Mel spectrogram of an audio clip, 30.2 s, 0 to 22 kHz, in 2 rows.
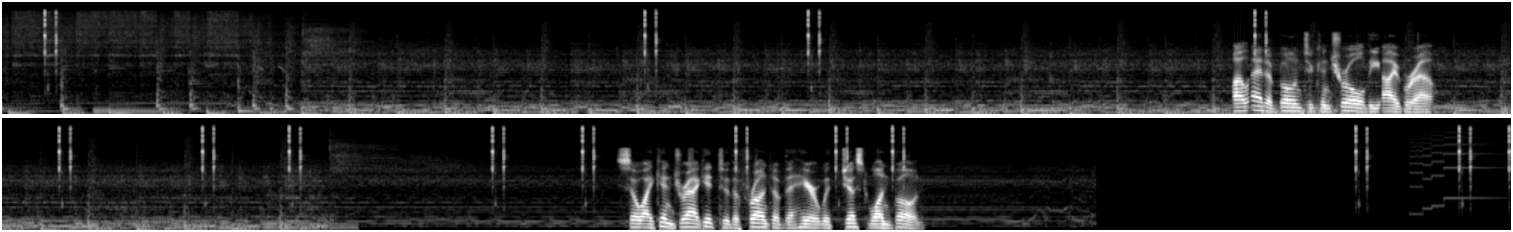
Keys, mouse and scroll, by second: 0.4 click, 1.0-2.5 middle drag, 3.6 alt+g, 4.0 KP_1, 5.3-6.4 scroll down 1, 6.4 click, 6.7 Tab, 7.1 Tab, 7.4 shift+middle click, 8.1 right click, 8.4 scroll up 1, 8.6 Tab, 8.9-10.2 middle drag, 10.2 shift+d, 12.8-13.8 middle drag, 14.6-15.7 middle drag, 15.7 click, 16.3-17.1 middle drag, 17.1 click, 17.3 middle click, 18.0-18.7 drag, 18.7-20.0 middle drag, 20.0-22.4 drag, 22.4 right click, 23.4 click, 24.0 click, 24.6 KP_1, 24.9 Tab, 25.3 shift+middle click, 26.3 scroll down 1, 26.5-27.0 shift+middle drag, 27.0 scroll down 1, 27.2 shift+middle click, 27.4-28.5 scroll up 1, 28.5 scroll up 1, 28.7 right click, 29.2 g.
